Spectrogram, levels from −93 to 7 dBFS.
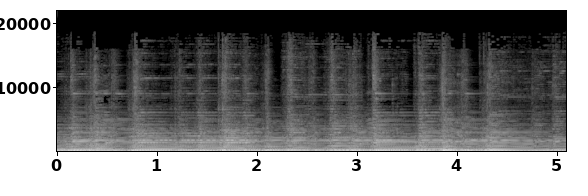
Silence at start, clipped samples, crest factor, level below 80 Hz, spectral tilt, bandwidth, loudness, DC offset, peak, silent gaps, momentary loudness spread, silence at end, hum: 0 s; under 0.1%; 16 dB; -54 dBFS; -7 dB/octave; 17 kHz; -20 LUFS; under 0.1%; -4 dBFS; none; 4 LU; 0 s; none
